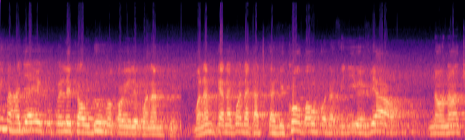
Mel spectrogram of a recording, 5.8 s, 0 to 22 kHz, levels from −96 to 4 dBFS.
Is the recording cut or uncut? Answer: cut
